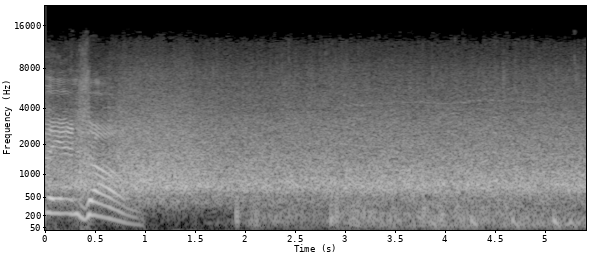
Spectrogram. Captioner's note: cheering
